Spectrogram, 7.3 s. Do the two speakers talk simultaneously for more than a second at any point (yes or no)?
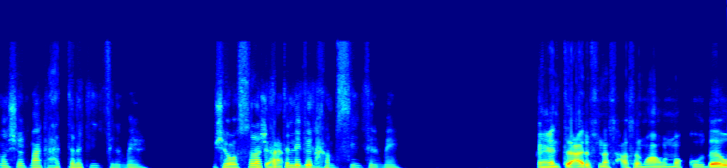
no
